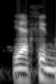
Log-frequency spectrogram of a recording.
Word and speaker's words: Yasin: Yasin bacanya begitu.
